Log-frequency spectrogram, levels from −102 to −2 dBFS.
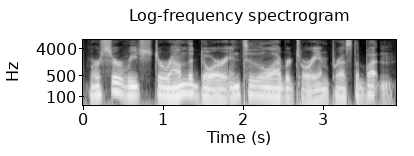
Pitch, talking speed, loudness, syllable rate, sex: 100 Hz, 185 wpm, -15 LUFS, 5.9 syllables/s, male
